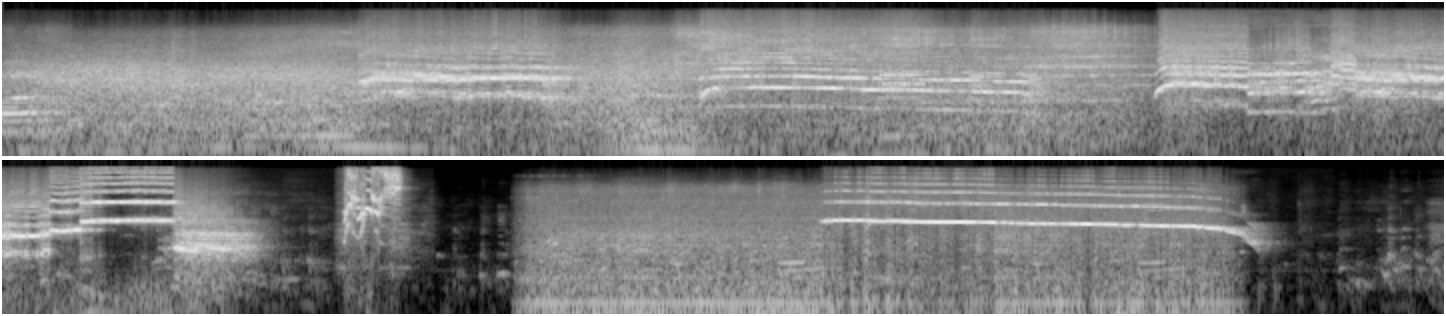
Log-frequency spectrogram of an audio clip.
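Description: Recorded screams played back over the room's speakers: people screaming one after another, ending in one long high scream that slides slowly down and then drops off sharply, over a steady deep hum.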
